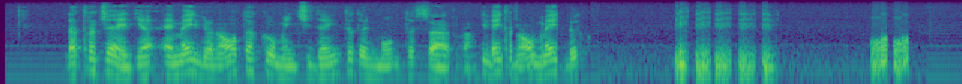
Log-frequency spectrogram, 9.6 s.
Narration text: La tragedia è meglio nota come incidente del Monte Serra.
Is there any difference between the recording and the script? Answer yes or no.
yes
